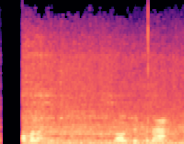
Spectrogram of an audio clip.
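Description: A brief dead-silent gap at an edit, then steady background hiss with faint snatches of people talking.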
